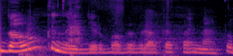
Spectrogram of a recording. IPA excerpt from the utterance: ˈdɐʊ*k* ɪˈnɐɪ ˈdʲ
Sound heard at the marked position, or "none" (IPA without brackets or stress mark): k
